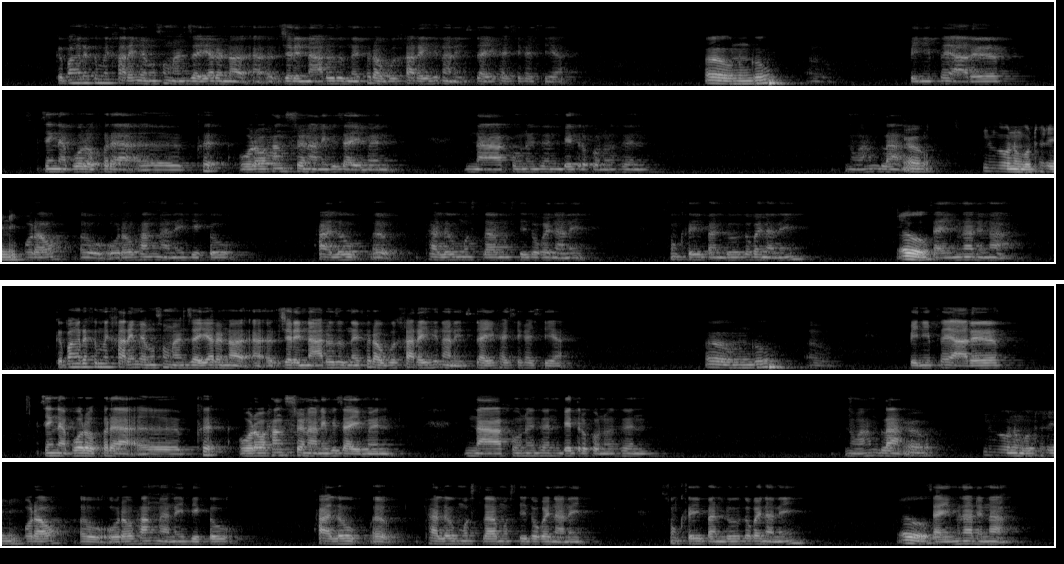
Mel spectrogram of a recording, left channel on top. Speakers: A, on the right; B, on the left.
A: गोबां रोखोमनि खारै मैगं संनानै जायो आरोना जेरै ना रुदुबनायफोरावबो खारै होनानै जायो खायसे खायसे या
B: औ नंगौ
A: औ बेनिफ्राय आरो जोंना बर'फोरा ओ फो अराव हांस्रोनानैबो जायोमोन नाखौनो होन बेदरखौनो होन
B: <inaudible>
A: नङा होमब्ला
B: औ नंगौ नंगौ थारैनो
A: अराव औ अराव हांनानै बेखौ फालौ फालौ मस्ला मस्लि लगायनानै संख्रै बानलु लगायनानै
B: औ
A: जायोमोन आरोना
